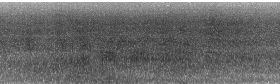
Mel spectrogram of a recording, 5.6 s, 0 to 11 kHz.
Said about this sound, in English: the B-17 is now rolling down from our left. It's headed to the right, southbound, and it's rolling down almost in front of us right now.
